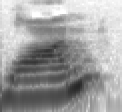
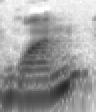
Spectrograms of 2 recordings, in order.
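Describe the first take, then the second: First: The word is pronounced in an unusual way. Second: The word is pronounced in the ordinary way. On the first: The speaker calls it wrong. "he said one" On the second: The speaker calls it right. "instead of one"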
